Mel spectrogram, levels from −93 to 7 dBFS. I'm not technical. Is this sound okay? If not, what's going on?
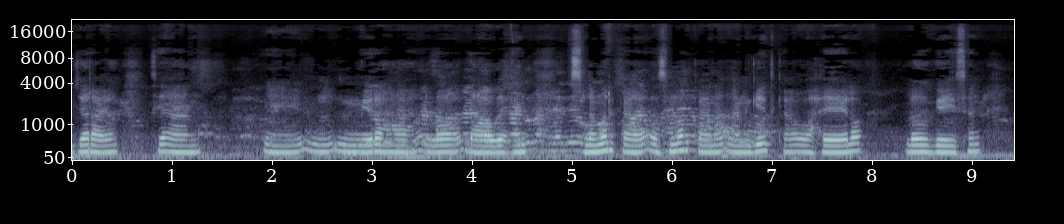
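Yes, this recording sounds fine; nothing is wrong.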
